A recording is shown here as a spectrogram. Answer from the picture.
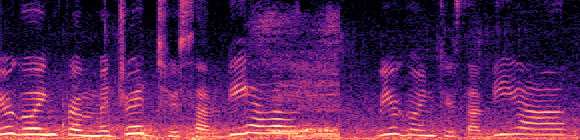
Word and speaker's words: Sevilla: welcome to sevilla i was saying seville for the longest time and then i'm like it's probably pronounced differently and sure enough it is so we're here in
